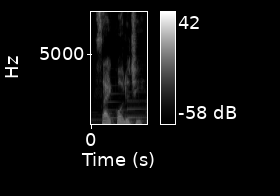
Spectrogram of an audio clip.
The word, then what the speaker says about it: psychology: PSYCHOLOGY spelling शुरू होंगे साइकोलॉजी यानी मनोविज्ञान।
